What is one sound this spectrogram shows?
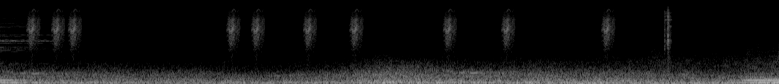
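Short, sharp menu blips tick one after another as a selection moves.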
